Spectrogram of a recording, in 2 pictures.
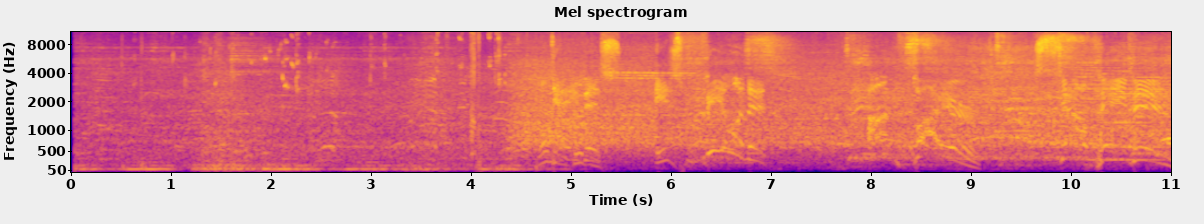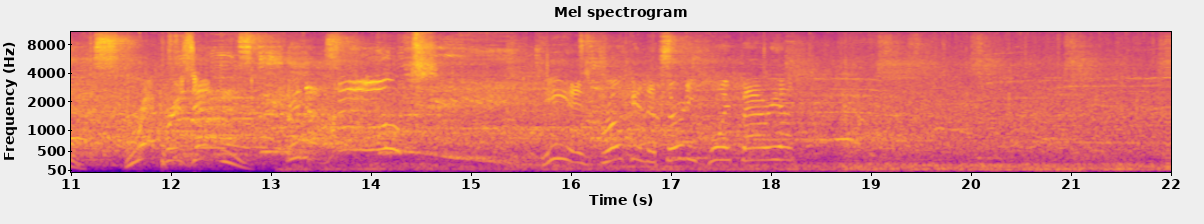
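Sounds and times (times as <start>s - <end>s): crowd cheering: 4.3s - 22.0s
low arena rumble: 13.0s - 22.0s.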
